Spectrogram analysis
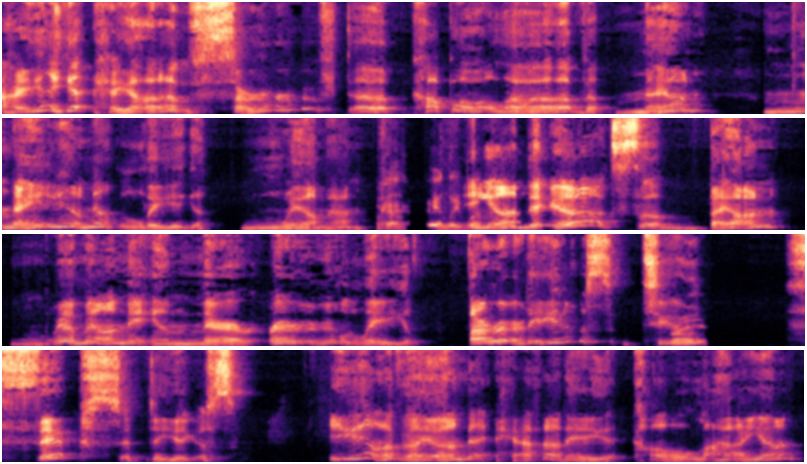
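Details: Vocal tremor in a woman, real, which she and the description attribute to over five decades of narcissistic abuse and trauma beginning at age five.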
